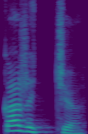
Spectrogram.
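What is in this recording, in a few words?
"кажитчӧ", Komi, female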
